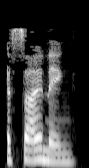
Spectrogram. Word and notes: assigning: British English

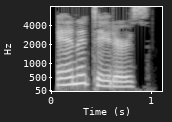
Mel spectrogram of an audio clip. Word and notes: annotators: British English

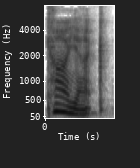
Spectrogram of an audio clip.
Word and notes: kayak: British English

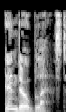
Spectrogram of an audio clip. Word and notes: endoblast: British English

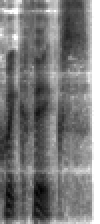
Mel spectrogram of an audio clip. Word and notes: quick fix: British English

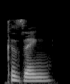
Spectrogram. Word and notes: causing: British English

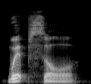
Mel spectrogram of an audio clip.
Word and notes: whipsaw: British English

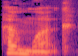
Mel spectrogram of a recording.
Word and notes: homework: British English

